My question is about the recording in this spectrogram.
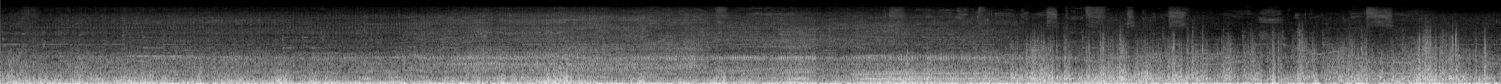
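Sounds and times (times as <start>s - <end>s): wind and road rumble: 0.0s - 15.0s
motorcycle engine running: 0.5s - 12.1s.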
